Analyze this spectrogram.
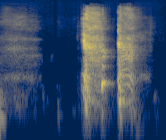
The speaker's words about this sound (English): Should I move not cough into the microphone?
